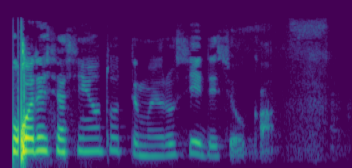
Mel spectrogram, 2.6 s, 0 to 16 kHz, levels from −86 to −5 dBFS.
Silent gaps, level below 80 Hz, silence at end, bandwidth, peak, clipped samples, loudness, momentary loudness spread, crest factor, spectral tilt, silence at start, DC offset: none; -60 dBFS; 1 s; 11 kHz; -2 dBFS; under 0.1%; -21 LUFS; 27 LU; 24 dB; -5 dB/octave; 0.1 s; under 0.1%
